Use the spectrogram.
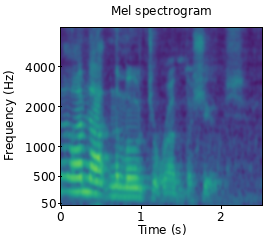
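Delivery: put-on swooping childlike whine. Retelling what a coworker said when asked to run shoes: imitating a coworker sounding like a fifth grader. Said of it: "She sounds like a fifth grader".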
